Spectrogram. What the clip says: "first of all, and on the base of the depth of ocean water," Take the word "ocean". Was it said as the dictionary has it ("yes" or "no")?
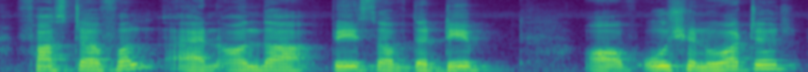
yes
